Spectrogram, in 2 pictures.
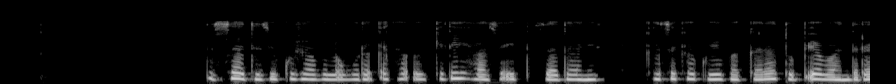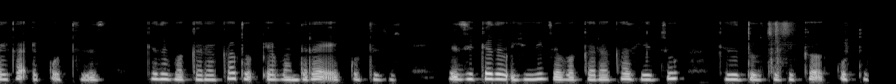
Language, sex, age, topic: Gamo, female, 18-24, government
